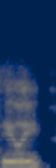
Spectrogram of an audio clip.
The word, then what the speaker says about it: Haley: It's pronounced Haley.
